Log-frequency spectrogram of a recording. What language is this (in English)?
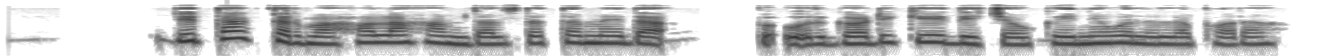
Pashto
